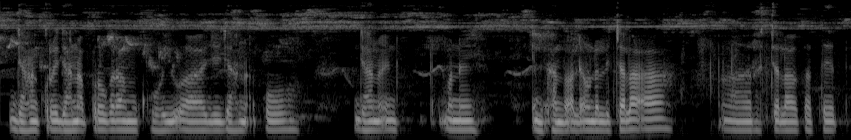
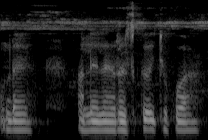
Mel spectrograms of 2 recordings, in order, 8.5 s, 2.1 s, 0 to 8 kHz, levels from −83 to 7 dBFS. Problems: background sounds at intervals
